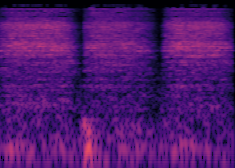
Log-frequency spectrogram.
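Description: Air pump inflating an inflatable dinosaur sprinkler: a rush of air with each pump stroke, about three strokes with short breaks between them.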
